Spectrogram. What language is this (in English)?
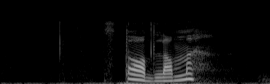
Norwegian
